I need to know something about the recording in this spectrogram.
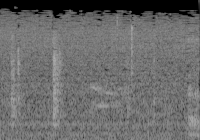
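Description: Quiet room tone with a few faint, irregular ticks, the clearest about half a second in.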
